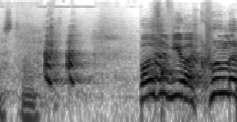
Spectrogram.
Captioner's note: laughter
